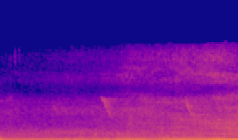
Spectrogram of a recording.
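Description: Street traffic: a passing motor vehicle's engine hum over a steady traffic haze, growing louder toward the end.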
